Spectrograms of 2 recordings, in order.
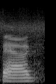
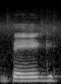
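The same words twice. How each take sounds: First: It uses a pronunciation not typical of Washington. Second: It uses a Washington-state regional pronunciation. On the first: This is how people elsewhere say it. "instead of bag" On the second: This is how people from the speaker's region say it. "We tend to say bag"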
